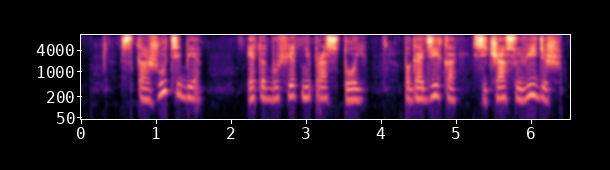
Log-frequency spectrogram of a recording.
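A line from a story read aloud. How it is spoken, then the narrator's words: Said quietly. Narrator (Russian): тихо сказал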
